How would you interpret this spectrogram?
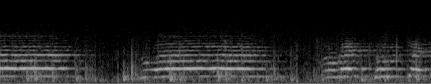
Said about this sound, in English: You hear? A horse. Listen. A galloping horse.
